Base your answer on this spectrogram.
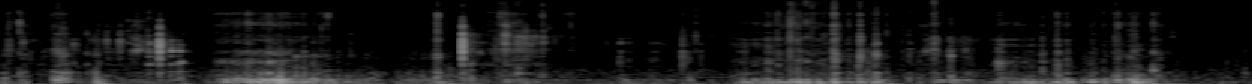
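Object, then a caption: Solid bar of soap. A solid rectangular olive green bar of dry soap, held in the hand, is shaved and carved with a box-cutter blade. Short, crisp scraping strokes give dry crunching and crackling, with soft low thuds beneath bright, tearing-like rasps. The strokes come in uneven bursts with quiet gaps between them.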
